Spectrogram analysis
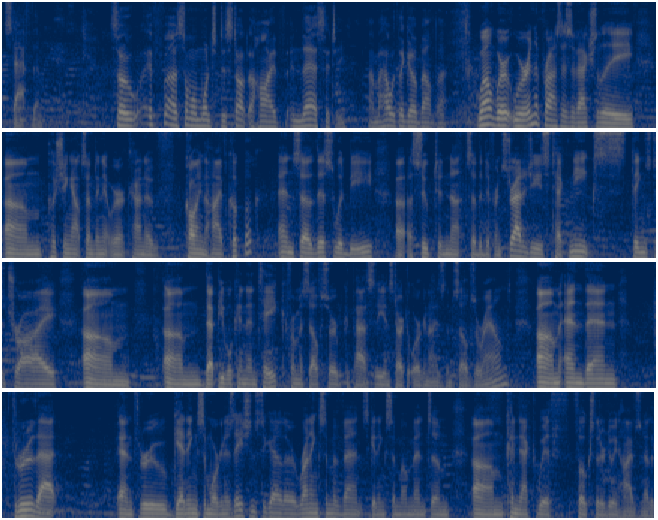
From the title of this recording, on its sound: at Mozilla Festival London 2013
